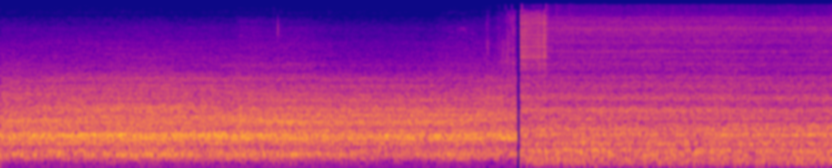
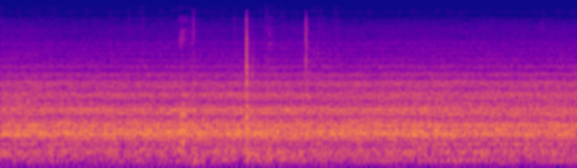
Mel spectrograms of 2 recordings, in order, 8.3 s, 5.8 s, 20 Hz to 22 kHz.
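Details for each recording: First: Ruud gas furnace that wouldn't fire up, burner running while gas pressure is checked and the gas valve adjusted, set to 35: steady even burner roar with a tone shift during adjustment, no popping or rumble; firing normally. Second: Ruud gas furnace in heat mode that runs but won't fire up: steady whooshing inducer fan hum, vacuum switch pulling in, no ignition click or burner roar; tech suspects board or gas valve, finding is an open gas valve coil.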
